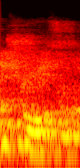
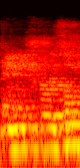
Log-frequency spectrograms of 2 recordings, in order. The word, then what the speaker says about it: entryism: Sometimes it's pronounced entrism, they leave the Y out, but it's the word entry, like entry through the door, ism, like a philosophy of how you enter.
